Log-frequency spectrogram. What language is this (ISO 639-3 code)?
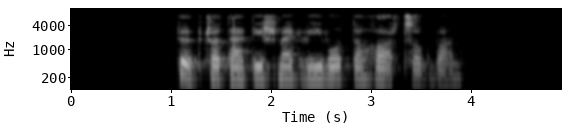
hun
